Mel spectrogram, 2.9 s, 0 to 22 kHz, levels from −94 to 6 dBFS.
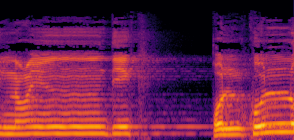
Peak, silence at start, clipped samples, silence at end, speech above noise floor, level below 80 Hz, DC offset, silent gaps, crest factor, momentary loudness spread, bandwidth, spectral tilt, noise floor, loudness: -2 dBFS; 0 s; under 0.1%; 0 s; 24 dB; -56 dBFS; under 0.1%; none; 14 dB; 7 LU; 12.5 kHz; -6 dB/octave; -39 dBFS; -16 LUFS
